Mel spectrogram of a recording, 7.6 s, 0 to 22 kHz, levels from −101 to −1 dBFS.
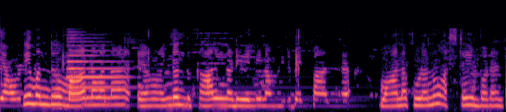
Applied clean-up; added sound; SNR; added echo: classical method spectral subtraction.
